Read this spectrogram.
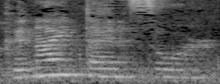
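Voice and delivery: soft sleepy-time voice, ending in shh; hushed goodnight. Acted. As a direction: settle the dinosaur down gently. Puts the story's dinosaur to sleep.

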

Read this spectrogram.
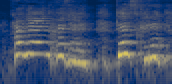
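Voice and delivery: high frantic hen voice, laughing; hen calling master. Acted. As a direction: cry out like a flustered hen.

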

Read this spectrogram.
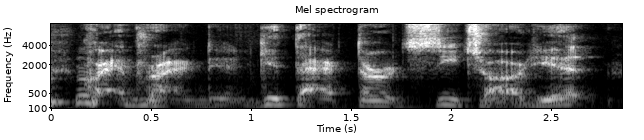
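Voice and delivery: slow, high gravelly wrestler voice; Macho Man. Retold or imitated. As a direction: growl it like a wrestling promo. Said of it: "Macho Man".

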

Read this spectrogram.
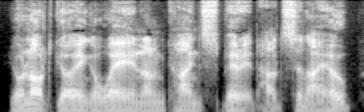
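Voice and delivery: put-on a touch of a cowed old man; tame, meek. A narrator's reading. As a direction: meekly plead with the servant not to leave. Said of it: "with a tameness which made my blood boil".

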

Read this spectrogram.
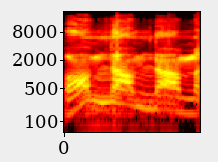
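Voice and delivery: slow, high munching monster voice; hammed-up hungry creature. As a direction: gobble like a greedy cartoon beast. Spider hungry for peasants.

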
